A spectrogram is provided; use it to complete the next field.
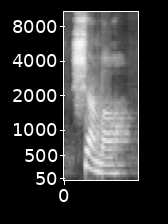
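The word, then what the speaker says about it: xemgħa: The ein is silent, shama, and the apostrophe, and the ein is silent.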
